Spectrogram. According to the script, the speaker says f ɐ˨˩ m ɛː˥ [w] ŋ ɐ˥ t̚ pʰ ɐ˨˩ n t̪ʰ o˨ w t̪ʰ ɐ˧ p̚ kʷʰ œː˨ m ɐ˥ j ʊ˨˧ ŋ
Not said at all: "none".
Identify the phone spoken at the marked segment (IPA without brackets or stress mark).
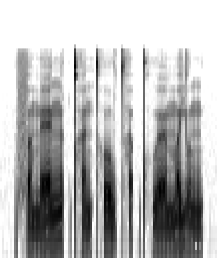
none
